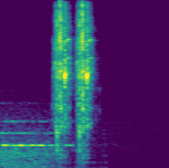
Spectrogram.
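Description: Camera shutter firing twice, two quick sharp clicks about a third of a second apart, over the fading last notes of soft background music.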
